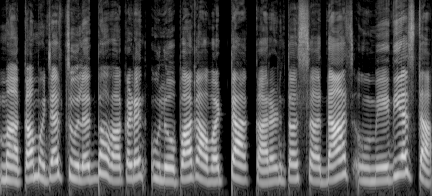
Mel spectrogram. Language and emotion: Goan Konkani, happy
